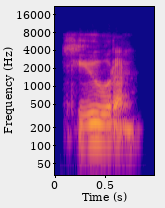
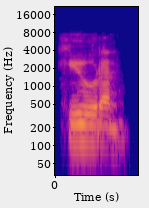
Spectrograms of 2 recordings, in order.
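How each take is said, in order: No difference in how they are said.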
